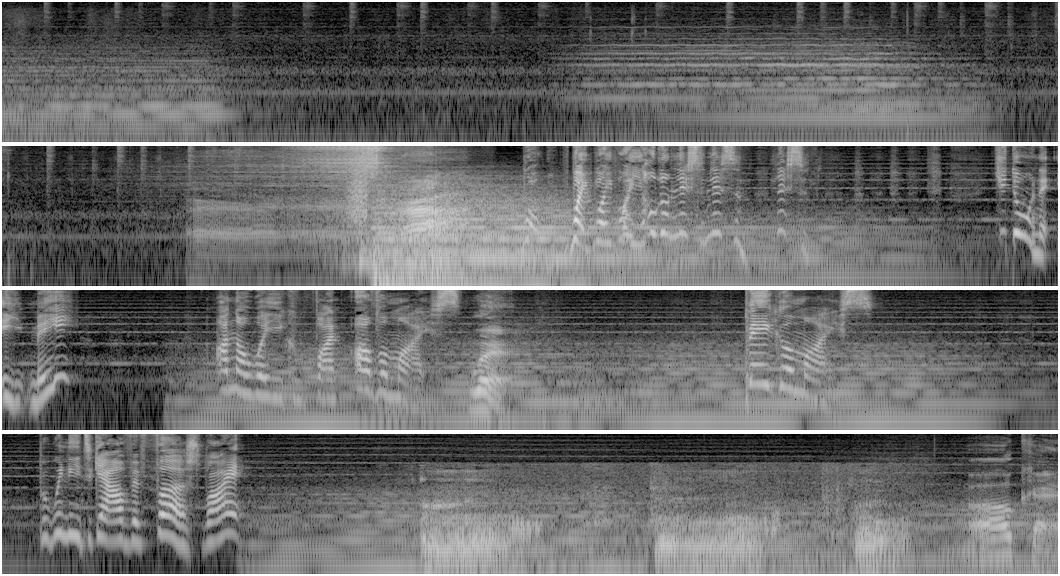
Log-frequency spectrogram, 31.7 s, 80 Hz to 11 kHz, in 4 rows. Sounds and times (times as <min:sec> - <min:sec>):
Music: 0:00.0 - 0:31.6
Speech: 0:10.9 - 0:14.0, 0:21.4 - 0:22.4, 0:24.1 - 0:25.6, 0:31.0 - 0:31.6.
